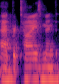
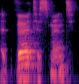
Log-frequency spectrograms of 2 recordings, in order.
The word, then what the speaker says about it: advertisement: So for example, for the word advertisement, as I said, both advertisement and advertisement are standard pronunciations. So yes, you need to understand them both, because the speaker might be American, might say advertisement.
